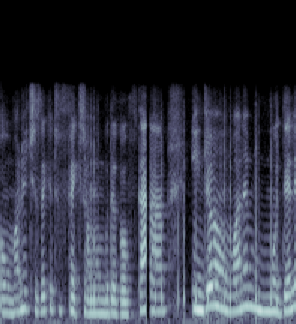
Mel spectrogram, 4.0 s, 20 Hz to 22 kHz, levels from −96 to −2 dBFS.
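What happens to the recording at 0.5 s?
Nothing goes wrong at 0.5 s: the speech carries on intact there, with only the light coding character of AMR wideband (HD Voice) at 12.65 kbit/s.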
